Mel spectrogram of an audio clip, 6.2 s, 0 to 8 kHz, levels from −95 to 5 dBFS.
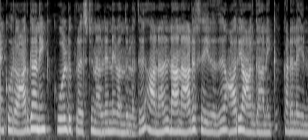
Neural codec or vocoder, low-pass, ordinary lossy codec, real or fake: codec, 16 kHz, 16 kbps, FreqCodec, larger model; none; none; fake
